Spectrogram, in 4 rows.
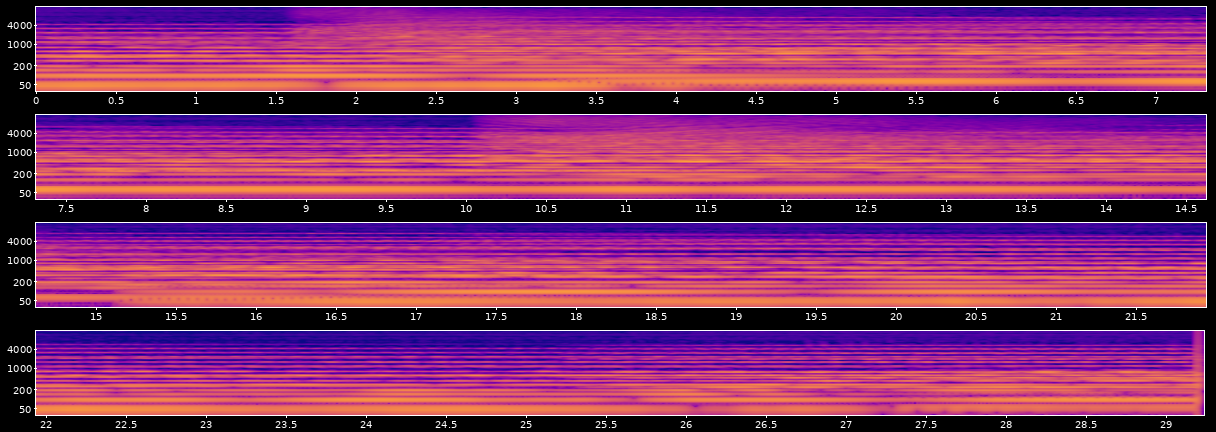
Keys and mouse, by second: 0.0 click, 0.9 Delete, 1.6 click, 2.2 click, 3.0 Delete, 3.3 click, 4.4-5.7 alt+drag, 5.9 click, 6.7 3, 7.7 g, 8.5-10.2 drag, 10.2 g, 10.8-13.8 drag, 13.8 3, 14.3 g, 15.1-17.4 drag, 17.0 Tab, 17.5-21.2 ctrl+alt+drag, 21.2 ctrl+s, 21.7-24.4 alt+drag, 24.4 ⇆, 25.1 ⇆, 26.2-29.2 ctrl+alt+drag.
